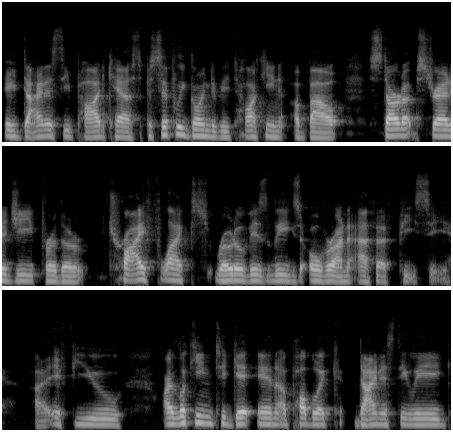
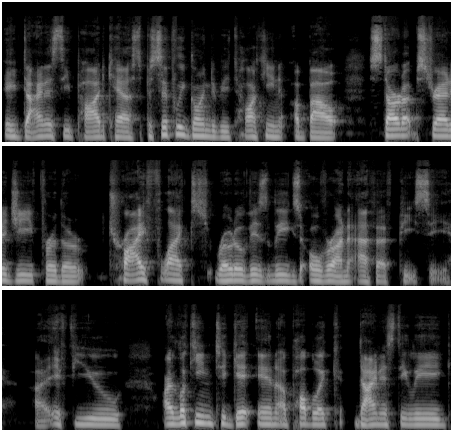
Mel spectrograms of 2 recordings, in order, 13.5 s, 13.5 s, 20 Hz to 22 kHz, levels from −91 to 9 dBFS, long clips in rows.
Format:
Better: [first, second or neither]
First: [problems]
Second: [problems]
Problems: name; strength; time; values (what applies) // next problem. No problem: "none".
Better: second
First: muffled; slightly; fading above 2.5 kHz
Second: none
